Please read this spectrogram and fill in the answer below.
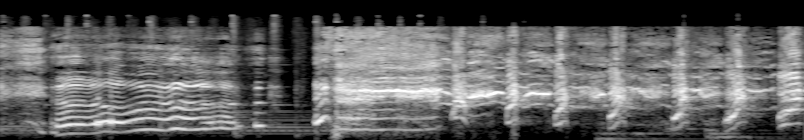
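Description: Edited-in music with laughter sound effects: a wavering giggle, then from about two and a half seconds in a loud, rapid 'ha-ha-ha' laugh.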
